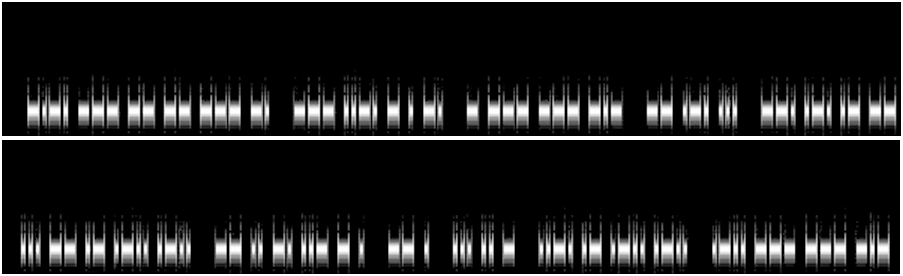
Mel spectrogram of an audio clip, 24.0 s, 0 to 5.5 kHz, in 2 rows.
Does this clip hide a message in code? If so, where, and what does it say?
Yes: Morse code from 0.3 to 23.8 s, heard as a keyed tone, about 25 wpm, 500 Hz. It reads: COMMON OFTEN TOOK MRS GRAM SMALL MINUTE ME SIT FALL LOOK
